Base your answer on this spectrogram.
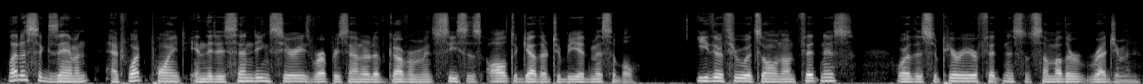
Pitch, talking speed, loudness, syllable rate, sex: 130 Hz, 155 wpm, -18 LUFS, 5.8 syllables/s, male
